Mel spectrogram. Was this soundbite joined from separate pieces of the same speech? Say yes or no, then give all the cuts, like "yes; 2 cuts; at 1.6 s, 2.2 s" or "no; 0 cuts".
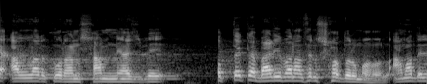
yes; 1 cut; at 2.2 s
